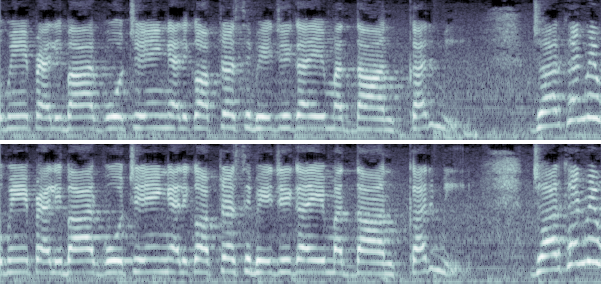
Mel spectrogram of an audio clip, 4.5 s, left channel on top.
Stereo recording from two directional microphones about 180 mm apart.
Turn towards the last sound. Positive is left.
turn(degrees=-10)  # may be behind; listen again after turning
